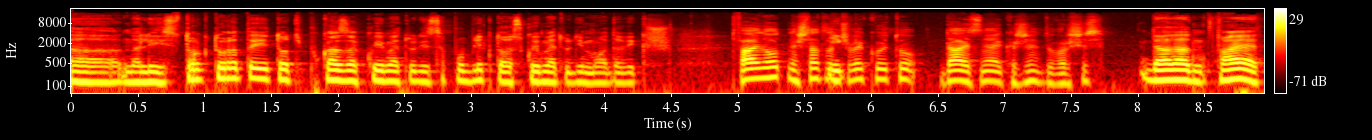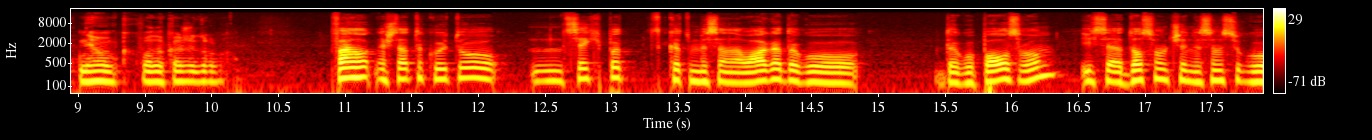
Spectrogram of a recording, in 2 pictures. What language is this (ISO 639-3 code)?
bul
